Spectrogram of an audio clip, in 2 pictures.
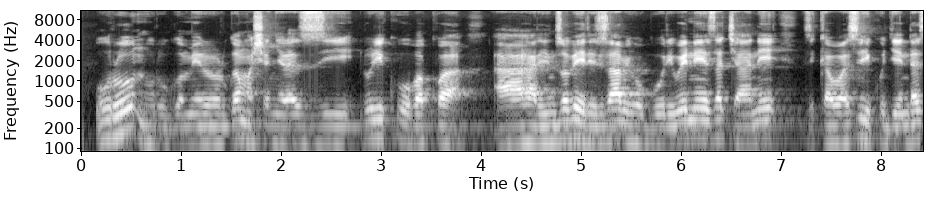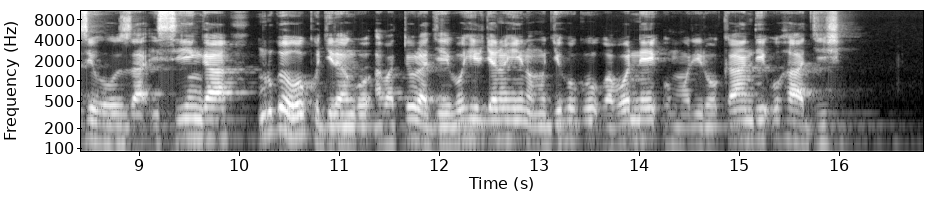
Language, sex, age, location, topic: Kinyarwanda, male, 18-24, Nyagatare, government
